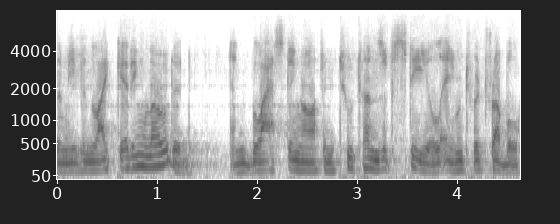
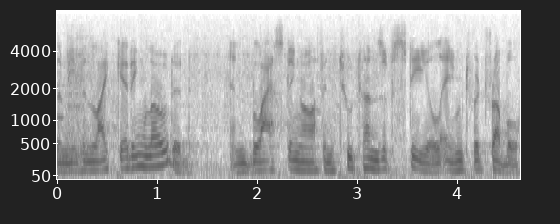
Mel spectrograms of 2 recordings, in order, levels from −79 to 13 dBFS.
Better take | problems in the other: second | noise reduction (neural separator model SepFormer DNS4)

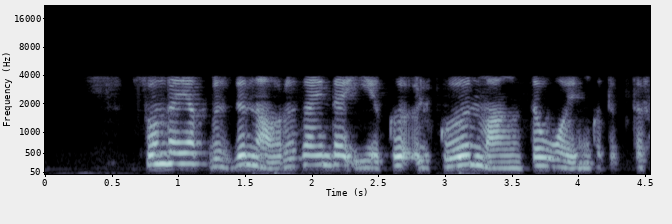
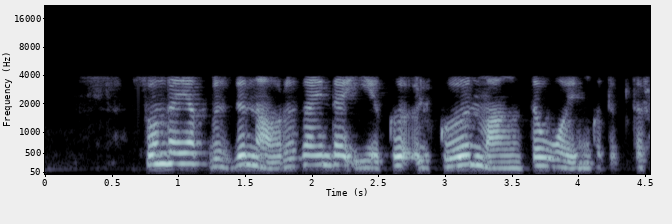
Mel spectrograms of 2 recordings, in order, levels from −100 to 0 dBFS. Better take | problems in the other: second | noise reduction (neural mask model Resemble Enhance denoiser)

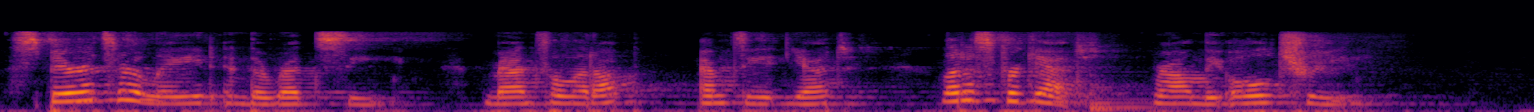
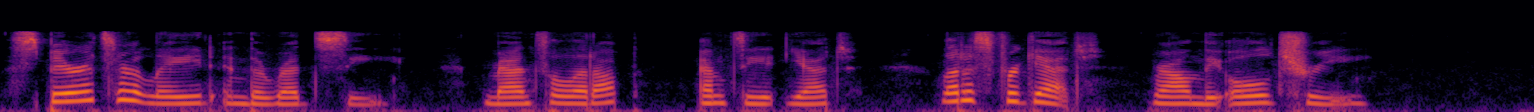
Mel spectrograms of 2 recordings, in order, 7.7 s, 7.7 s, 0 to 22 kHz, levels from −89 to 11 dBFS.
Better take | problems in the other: second | background sound (Bowed string instrument); 18 dB below the speech // room echo; dies away in 1 s

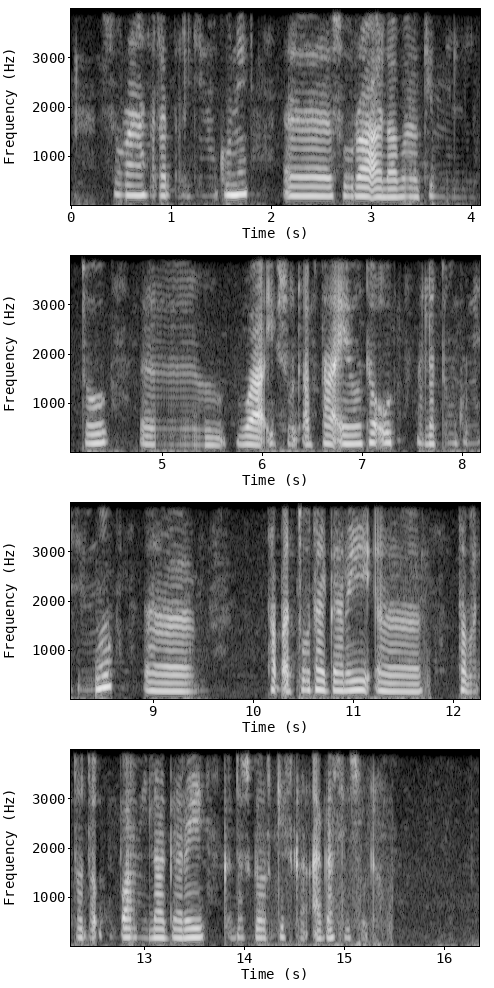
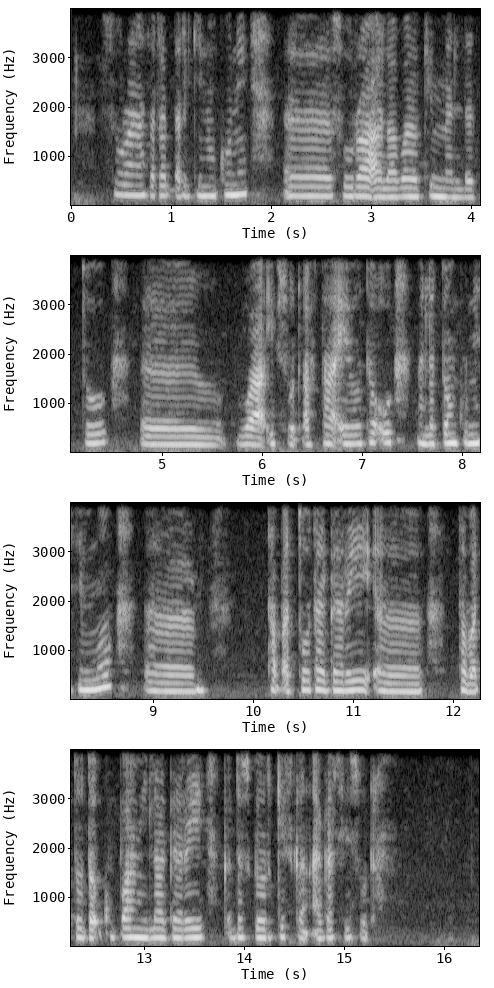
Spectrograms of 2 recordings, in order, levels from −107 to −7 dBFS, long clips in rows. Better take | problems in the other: second | noise reduction (neural separator model SepFormer WHAM!)

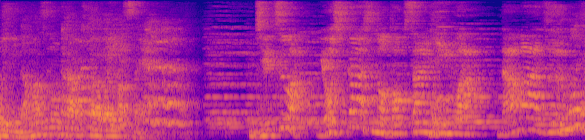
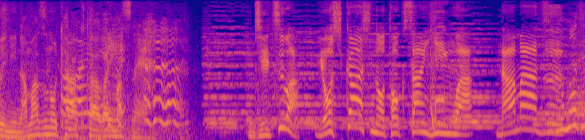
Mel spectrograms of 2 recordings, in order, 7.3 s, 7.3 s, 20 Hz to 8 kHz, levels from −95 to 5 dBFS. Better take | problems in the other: second | room echo; dies away in 0.7 s

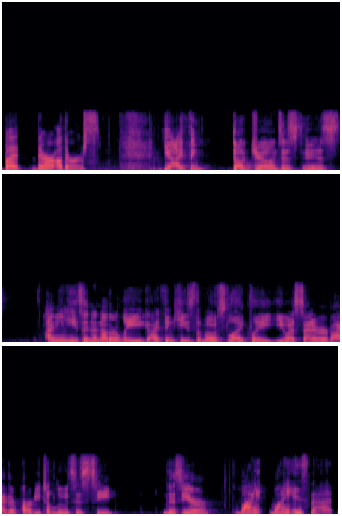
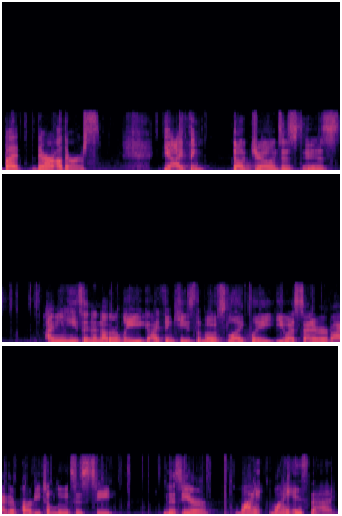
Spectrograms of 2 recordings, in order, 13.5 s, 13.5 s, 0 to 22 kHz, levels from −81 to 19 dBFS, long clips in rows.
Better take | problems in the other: first | noise reduction (neural separator model SepFormer DNS4)

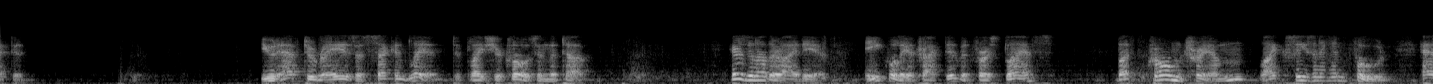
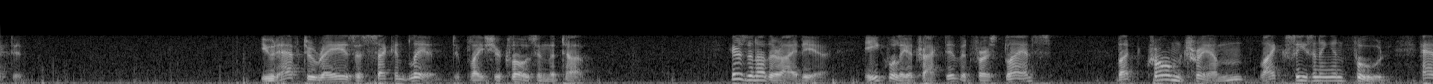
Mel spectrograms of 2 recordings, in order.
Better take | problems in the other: second | noise reduction (neural separator model SepFormer DNS4)

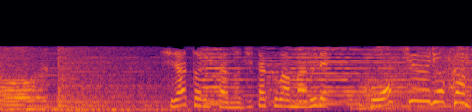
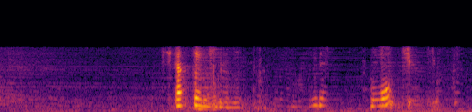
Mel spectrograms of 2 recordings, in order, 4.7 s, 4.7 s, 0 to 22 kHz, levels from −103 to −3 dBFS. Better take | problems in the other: first | noise reduction (neural mask model DeepFilterNet 3)

